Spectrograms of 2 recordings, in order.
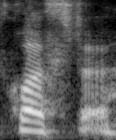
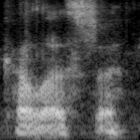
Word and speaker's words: Clesta: It's actually, I say it wrong. It's Clesta. I say it Callista.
